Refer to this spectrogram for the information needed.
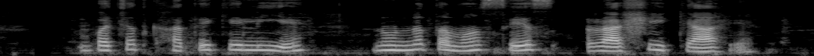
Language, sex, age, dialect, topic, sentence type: Hindi, female, 36-40, Marwari Dhudhari, banking, question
